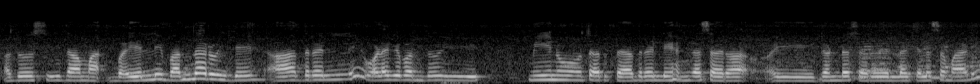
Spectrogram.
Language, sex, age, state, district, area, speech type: Kannada, female, 60+, Karnataka, Udupi, rural, spontaneous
